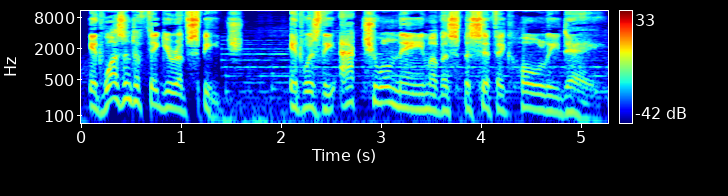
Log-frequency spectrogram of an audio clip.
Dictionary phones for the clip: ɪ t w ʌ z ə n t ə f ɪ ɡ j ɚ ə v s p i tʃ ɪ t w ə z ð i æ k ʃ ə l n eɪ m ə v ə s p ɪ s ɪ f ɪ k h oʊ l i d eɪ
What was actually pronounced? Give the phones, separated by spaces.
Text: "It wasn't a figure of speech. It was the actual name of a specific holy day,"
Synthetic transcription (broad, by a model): ɪ t w ʌ z ə n t ə f ɪ ɡ j ɚ ə v s p i tʃ ɪ t w ə z ð i æ k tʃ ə l n eɪ m ə v ə s p ɪ s ɪ f ɪ k h oʊ l i d eɪ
